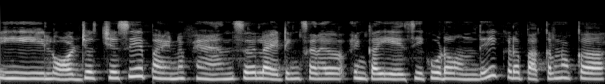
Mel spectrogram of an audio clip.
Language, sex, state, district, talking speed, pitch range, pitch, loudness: Telugu, female, Andhra Pradesh, Chittoor, 150 wpm, 255-285 Hz, 265 Hz, -15 LUFS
